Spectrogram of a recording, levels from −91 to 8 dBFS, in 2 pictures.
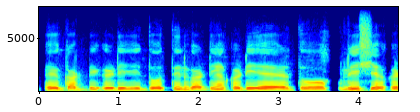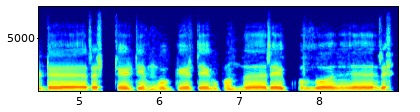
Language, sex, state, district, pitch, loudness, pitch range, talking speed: Marwari, male, Rajasthan, Churu, 115 Hz, -17 LUFS, 110-120 Hz, 145 wpm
